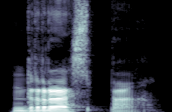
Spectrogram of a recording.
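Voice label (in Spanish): "RASPA", Spanish; mekanta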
